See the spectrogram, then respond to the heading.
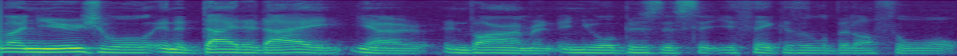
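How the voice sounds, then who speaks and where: This man speaks with an Australian accent in a dark, mellow tone. He talks at a very fast pace. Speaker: radio host. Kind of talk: radio interview.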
